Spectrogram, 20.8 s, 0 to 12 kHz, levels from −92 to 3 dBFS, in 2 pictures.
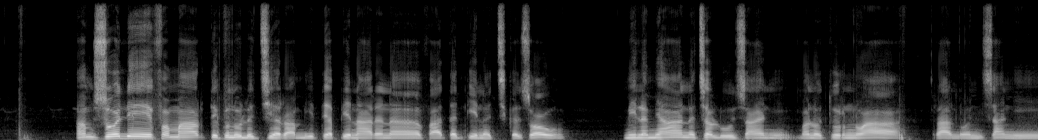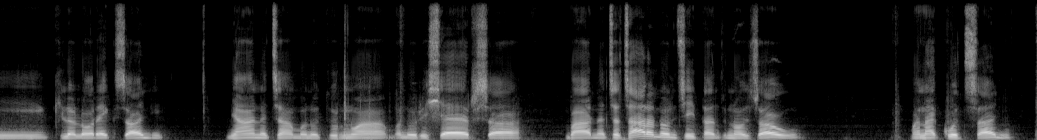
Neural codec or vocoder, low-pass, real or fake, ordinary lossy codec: none; none; real; none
